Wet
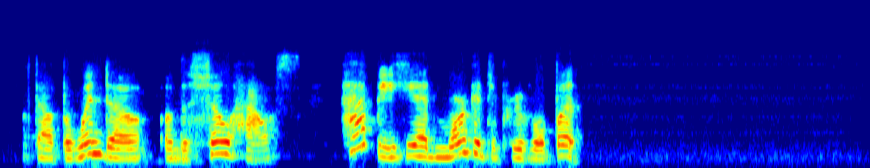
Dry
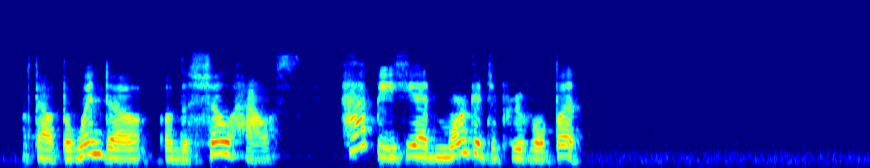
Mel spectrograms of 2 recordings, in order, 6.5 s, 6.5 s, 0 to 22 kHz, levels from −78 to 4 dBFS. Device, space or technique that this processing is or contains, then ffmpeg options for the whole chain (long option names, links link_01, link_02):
video call: -af "highpass=150,dynaudnorm=framelen=110:gausssize=5:maxgain=8.5dB" -ar 48000 -c:a libopus -b:a 16k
